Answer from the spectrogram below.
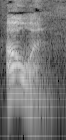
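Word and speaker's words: Eoin: By the way, Ian Colfer's first name is pronounced Owen. I did the Ian on purpose because it's actually Owen Colfer.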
